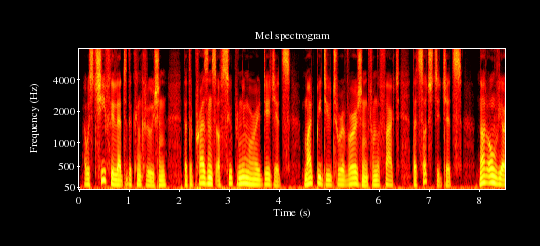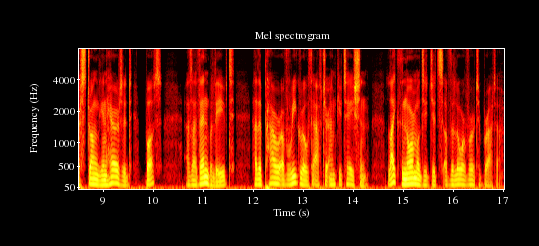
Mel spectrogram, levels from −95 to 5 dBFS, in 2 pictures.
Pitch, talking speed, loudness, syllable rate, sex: 105 Hz, 175 wpm, -20 LUFS, 5.9 syllables/s, male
